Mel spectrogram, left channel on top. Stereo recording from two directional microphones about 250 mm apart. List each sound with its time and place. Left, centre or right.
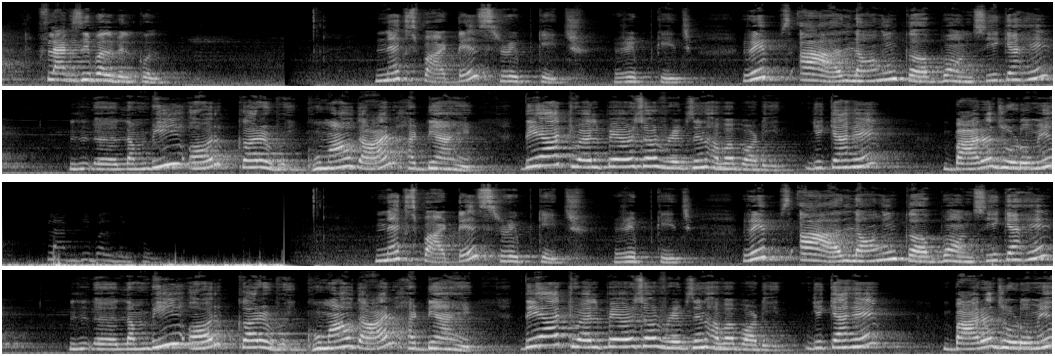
3.8 s a woman's voice: centre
